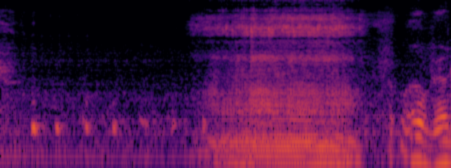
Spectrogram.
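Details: Snoring: rhythmic rough snorting breaths, then a longer noisy rumble, with talk in the room.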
